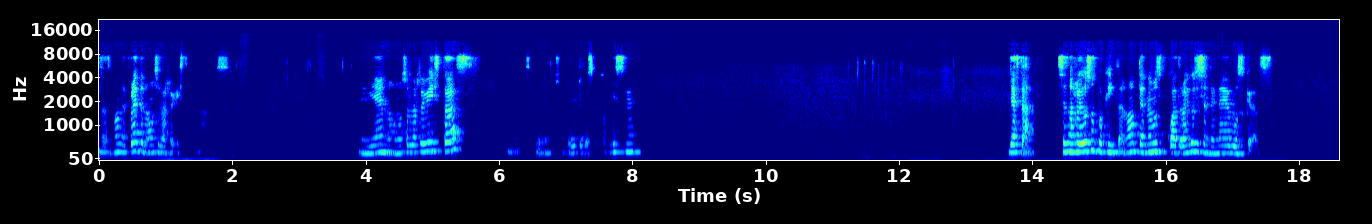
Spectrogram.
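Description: A young woman speaks calmly through a computer microphone, in an online call.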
